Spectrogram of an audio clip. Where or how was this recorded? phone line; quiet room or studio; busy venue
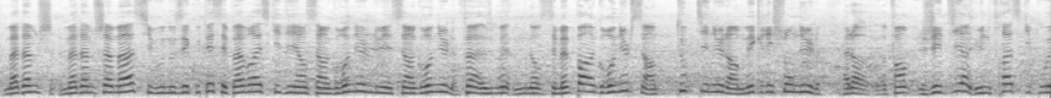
busy venue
